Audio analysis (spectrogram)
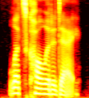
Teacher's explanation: Word by word, it's, "let's call it a day." Here we have a chain reaction. First, the final L sound in call connects to the I in it, call it. Then, the T in it does that flap T thing we just learned, connecting to the next word, a, ita.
